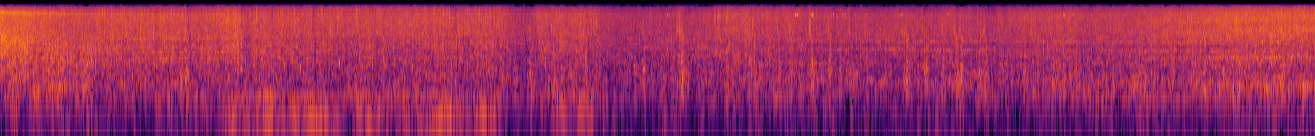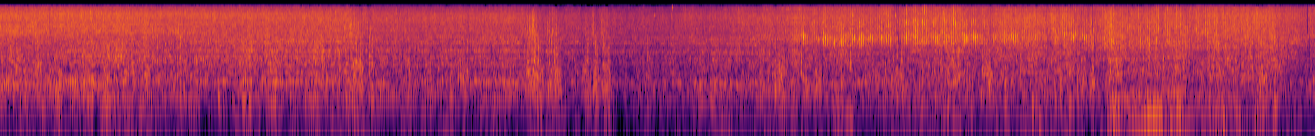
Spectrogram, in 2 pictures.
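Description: Wind roars loudly past the microphone on a moving motorcycle.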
